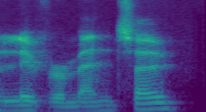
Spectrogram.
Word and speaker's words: Livramento: I actually went for Livramento. Is that how you pronounce it at Southampton? – Yeah.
